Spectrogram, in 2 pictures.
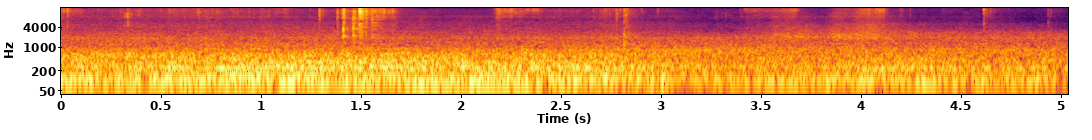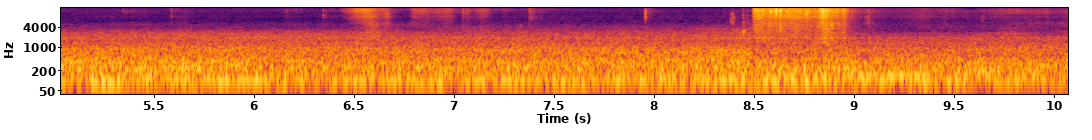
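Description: Steady low outdoor rumble with a few brief rustles, easing slightly in level after a few seconds.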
